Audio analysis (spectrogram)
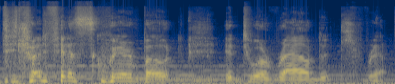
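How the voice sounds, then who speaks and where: A man's voice: medium pitch, lively intonation, slow, over music. A man giving casual video game commentary, thinking aloud as he plays. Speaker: let's play host.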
